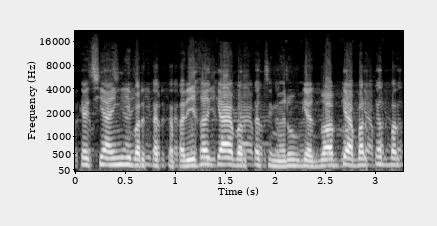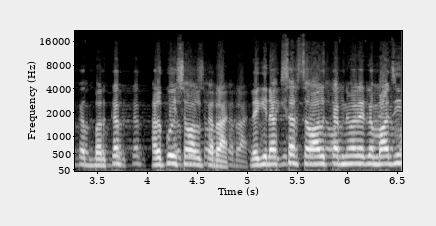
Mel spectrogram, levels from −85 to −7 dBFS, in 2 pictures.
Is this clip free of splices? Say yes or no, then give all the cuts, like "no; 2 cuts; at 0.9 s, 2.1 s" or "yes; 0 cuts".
yes; 0 cuts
